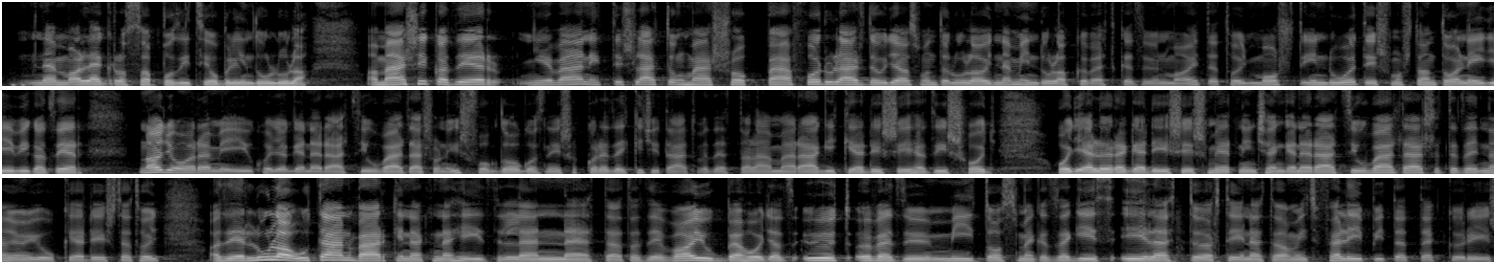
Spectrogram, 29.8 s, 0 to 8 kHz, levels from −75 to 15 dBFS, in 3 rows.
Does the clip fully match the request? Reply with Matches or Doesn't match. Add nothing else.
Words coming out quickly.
Matches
